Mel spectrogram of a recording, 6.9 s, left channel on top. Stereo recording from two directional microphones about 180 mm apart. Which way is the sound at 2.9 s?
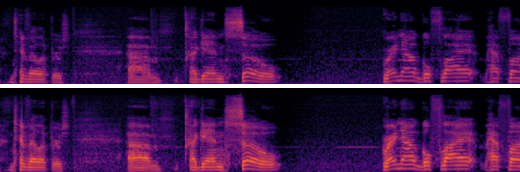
15° right (ahead or behind).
